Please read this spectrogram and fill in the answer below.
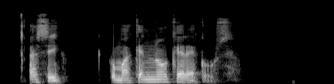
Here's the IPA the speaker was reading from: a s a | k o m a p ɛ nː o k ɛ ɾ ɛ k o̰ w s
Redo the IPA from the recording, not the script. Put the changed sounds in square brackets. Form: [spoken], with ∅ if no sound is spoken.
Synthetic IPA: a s [i] | k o m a [k] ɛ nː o k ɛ ɾ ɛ k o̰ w s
